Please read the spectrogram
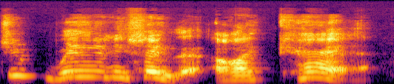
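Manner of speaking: high, laughing, mock-dismissive question; dismissive shrug. Musician brushing off hecklers, high and laughing. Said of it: "That strange thing is like".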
